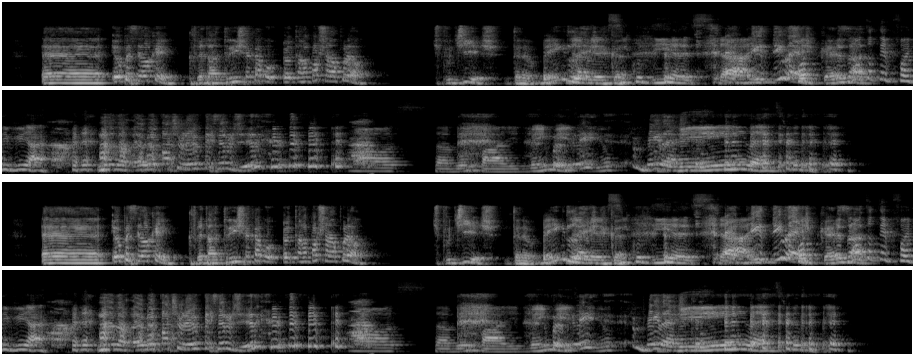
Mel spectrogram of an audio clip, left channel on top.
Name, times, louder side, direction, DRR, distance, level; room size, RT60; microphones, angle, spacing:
voice 1, 0.4-3.6 4.4-6.7 7.0-8.6 9.9-12.5 13.7-14.0 14.4-16.5 17.3-17.5, right 2 dB, 40° right, 0.8 m, -29 dB
voice 2, 5.6-7.6 8.0-8.2 8.5-10.9 12.6-13.1 13.4-15.3 15.7-17.3, right 1 dB, 5° right, 0.3 m, -31 dB
sound 1, 6.6-12.8, right 1 dB, 80° right, 1.9 m, -42 dB
3.2 x 2.8 x 4.3 m
head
